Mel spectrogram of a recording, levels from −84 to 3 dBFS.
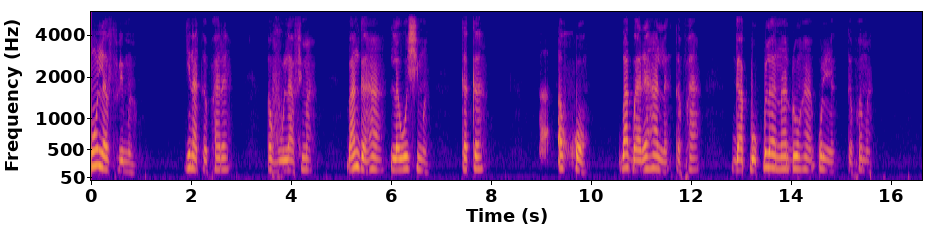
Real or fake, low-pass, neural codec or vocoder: real; 5.4 kHz; none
